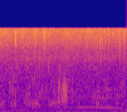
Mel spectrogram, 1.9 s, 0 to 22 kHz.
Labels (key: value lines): label: biophony, grouper
recorder: SoundTrap 300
